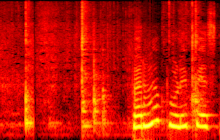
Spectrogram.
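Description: A spoon stirring and turning cooked tamarind rice in a stainless steel kadai, with a couple of sharp clicks of the spoon against the pan. A voice starts speaking about two-thirds of the way in.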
